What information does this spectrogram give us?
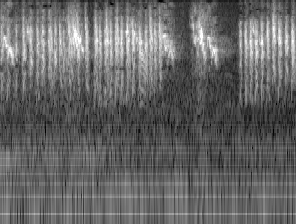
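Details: Sparrows calling to gather the flock, played for trapping: long runs of rapid, rattling chirps broken by a brief pause and one sharp descending note before the chatter resumes.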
